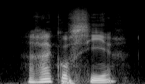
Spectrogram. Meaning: 1. to shorten (to make shorter) 2. to shorten (to get shorter)
- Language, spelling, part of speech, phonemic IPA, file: French, raccourcir, verb, /ʁa.kuʁ.siʁ/, Fr-raccourcir.ogg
